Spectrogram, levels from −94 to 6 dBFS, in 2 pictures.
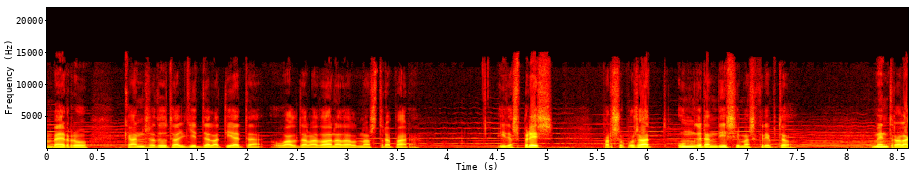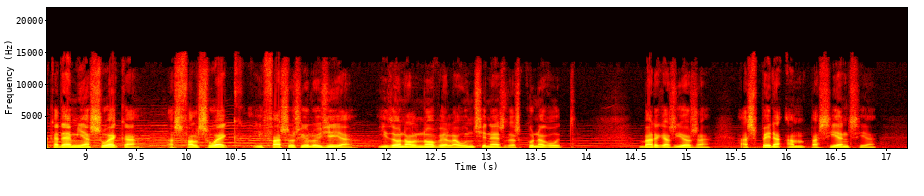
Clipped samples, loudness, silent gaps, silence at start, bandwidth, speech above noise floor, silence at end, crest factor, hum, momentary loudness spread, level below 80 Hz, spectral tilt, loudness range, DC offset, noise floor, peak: under 0.1%; -18 LUFS; none; 0 s; 15 kHz; 28 dB; 0.3 s; 18 dB; none; 13 LU; -46 dBFS; -6 dB/octave; 4 LU; under 0.1%; -46 dBFS; 0 dBFS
